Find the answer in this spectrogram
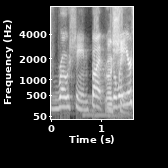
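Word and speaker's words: Róisín: It's Roshin, but the way you're saying it is the American pronunciation, so it's not entirely incorrect. Roshin is just the Celtic Gaelic way of saying it.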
